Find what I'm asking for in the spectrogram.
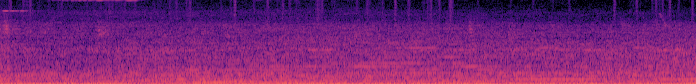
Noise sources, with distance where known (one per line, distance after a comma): background noise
